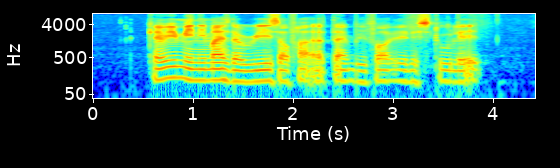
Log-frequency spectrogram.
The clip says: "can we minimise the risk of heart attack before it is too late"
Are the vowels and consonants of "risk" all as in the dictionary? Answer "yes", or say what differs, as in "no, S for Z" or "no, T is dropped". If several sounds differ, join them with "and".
no, K is dropped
